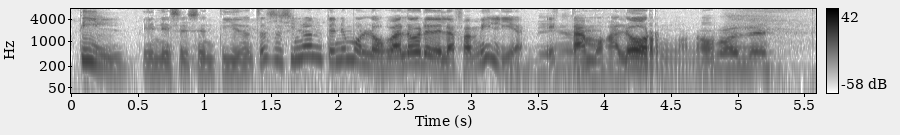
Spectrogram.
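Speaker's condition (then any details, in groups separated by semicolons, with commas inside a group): No condition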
